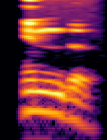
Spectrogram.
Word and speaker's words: Hind: How did the Persian pronounce the word Sindhu in their language? And correct answer is B. Hind.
